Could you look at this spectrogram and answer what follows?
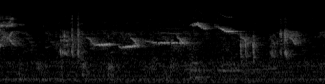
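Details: Song of a brown-chested jungle flycatcher in tembakan style for training birds: brief buzzy notes leading into level and gently falling clear whistles, then a high sliding whistle and scattered chips.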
